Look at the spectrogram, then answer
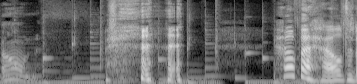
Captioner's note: laughs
